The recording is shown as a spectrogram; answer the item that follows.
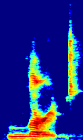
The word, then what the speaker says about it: learned: Okay, we do not pronounce the vowel E in number 1 as well. Okay, guys, we don't pronounce either. Actually, we don't pronounce the vowel E in number 1 either. Okay, we say learned, learned. Okay, we go from N to D.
